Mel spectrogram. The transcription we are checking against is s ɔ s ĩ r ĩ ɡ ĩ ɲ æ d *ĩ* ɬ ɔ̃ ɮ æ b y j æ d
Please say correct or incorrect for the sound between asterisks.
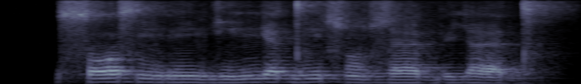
correct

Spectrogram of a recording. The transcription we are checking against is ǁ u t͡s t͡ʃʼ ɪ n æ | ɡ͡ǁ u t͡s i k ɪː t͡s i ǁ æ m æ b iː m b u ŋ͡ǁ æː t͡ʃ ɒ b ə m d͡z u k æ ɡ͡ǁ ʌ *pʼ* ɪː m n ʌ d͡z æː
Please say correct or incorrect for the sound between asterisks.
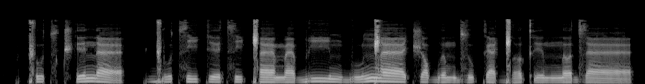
incorrect: kʼ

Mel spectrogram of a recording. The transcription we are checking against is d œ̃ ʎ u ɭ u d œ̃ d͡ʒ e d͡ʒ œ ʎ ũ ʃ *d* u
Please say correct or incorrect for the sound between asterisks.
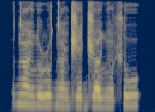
incorrect: ɾ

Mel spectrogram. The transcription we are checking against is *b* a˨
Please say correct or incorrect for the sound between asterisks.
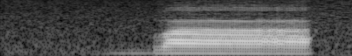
correct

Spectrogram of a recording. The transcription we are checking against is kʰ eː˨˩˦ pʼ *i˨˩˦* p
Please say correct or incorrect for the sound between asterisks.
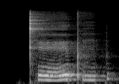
correct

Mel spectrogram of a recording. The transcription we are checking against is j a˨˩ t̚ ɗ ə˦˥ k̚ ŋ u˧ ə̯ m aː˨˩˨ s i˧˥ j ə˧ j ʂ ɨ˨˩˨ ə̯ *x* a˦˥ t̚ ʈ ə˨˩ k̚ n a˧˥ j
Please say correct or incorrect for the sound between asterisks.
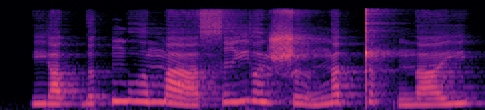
incorrect: ŋ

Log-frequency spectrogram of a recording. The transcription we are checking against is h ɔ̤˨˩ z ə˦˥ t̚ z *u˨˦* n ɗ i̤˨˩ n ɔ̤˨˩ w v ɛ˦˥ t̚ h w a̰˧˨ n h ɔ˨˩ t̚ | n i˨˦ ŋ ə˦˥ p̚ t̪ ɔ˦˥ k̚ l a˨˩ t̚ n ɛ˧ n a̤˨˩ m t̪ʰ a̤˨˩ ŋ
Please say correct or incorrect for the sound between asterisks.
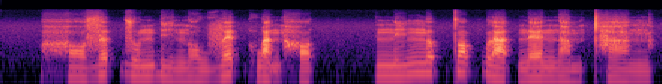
correct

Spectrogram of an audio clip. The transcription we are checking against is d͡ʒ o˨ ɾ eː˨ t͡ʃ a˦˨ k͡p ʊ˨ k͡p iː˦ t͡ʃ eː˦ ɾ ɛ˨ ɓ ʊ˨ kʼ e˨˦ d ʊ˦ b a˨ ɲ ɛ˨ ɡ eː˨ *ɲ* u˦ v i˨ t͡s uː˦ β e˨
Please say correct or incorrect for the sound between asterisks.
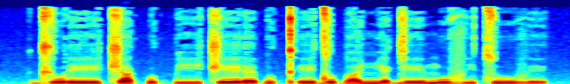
incorrect: m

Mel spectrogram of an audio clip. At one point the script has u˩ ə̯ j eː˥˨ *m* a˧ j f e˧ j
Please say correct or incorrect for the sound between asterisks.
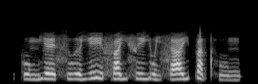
incorrect: f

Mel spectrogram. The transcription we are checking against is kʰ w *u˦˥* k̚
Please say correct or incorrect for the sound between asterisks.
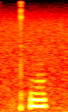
correct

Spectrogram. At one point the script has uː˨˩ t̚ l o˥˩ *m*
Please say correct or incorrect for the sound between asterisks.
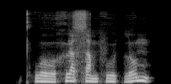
correct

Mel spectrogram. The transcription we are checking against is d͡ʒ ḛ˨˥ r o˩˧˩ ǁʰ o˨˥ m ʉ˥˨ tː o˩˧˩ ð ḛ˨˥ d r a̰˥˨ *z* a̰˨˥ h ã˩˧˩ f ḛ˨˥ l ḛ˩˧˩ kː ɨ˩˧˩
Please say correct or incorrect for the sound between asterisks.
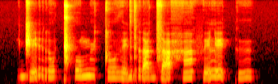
incorrect: d͡z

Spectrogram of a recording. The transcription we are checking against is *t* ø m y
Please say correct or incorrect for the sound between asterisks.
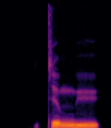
correct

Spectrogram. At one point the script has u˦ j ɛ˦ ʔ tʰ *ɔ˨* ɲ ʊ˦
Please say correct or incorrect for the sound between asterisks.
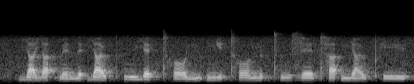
correct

